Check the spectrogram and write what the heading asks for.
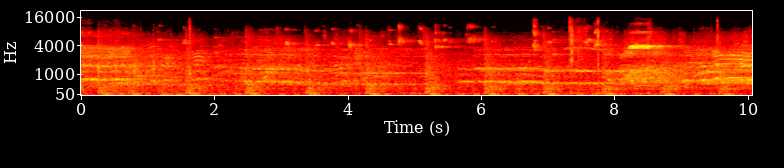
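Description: Volleyball rally in an indoor arena: the ball struck several times with sharp smacks (serve, passes, attack), over voices and shouts echoing in the hall.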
